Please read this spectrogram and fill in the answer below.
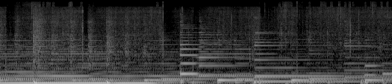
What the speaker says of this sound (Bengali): এবার ভালো করে ওপর নিচ করে নেড়ে চেড়ে নিতে হবে, যেন ভাজা ভাজা হয়।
